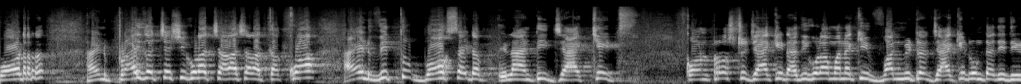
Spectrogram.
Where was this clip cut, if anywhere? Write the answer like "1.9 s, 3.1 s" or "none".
none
